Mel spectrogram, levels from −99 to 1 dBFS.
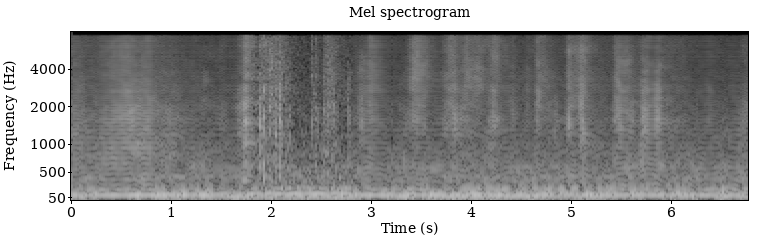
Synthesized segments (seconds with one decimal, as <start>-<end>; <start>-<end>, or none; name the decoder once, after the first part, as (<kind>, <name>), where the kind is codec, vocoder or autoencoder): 0.0-1.8 (vocoder, Vocos); 2.8-6.8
